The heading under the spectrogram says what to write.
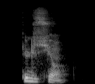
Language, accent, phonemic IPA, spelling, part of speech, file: French, France, /pyl.sjɔ̃/, pulsion, noun, LL-Q150 (fra)-pulsion.wav
- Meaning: drive, urge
